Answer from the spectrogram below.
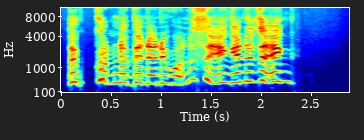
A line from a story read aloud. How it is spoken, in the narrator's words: screamed the Duke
